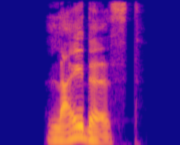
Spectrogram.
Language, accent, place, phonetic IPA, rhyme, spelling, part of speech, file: German, Germany, Berlin, [ˈlaɪ̯dəst], -aɪ̯dəst, leidest, verb, De-leidest.ogg
- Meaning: inflection of leiden: 1. second-person singular present 2. second-person singular subjunctive I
